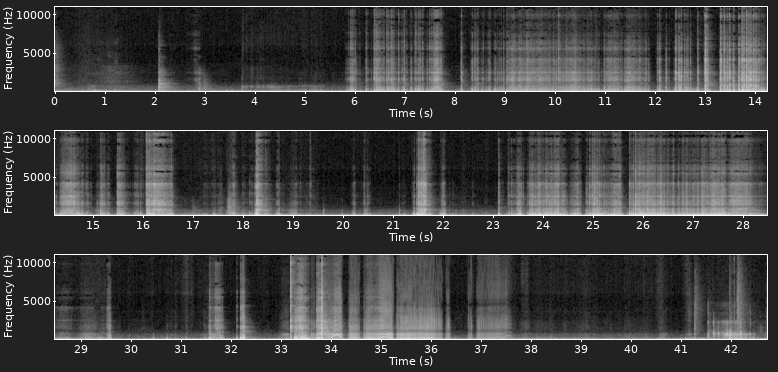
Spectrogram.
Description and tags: Scraping a mirror. Also sounds kind of like a balloon being rubbed.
